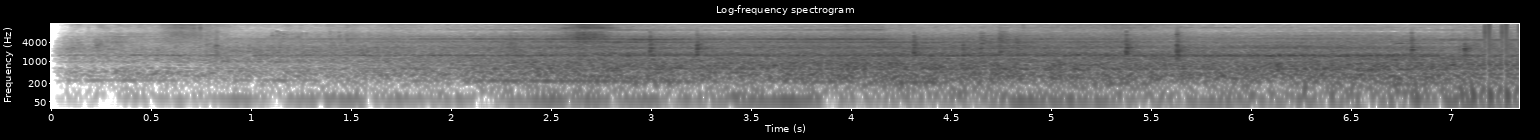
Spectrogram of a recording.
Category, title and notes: Soundscapes > Urban
Tram passing Recording 11
Rail, Tram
